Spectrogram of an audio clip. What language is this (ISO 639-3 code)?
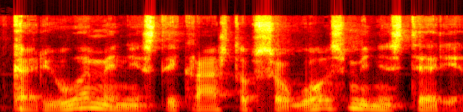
lit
